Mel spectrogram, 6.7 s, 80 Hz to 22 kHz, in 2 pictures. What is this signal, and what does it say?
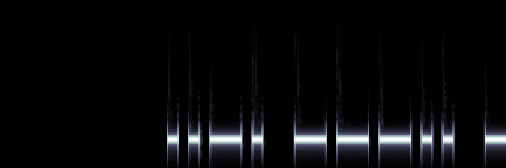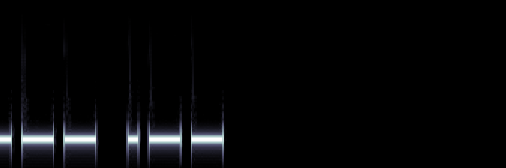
Morse code, heard as a keyed tone, about 17 wpm, 700 Hz. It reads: F8OW
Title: DXCC-100 Call Signs - 4 Characters - Repeated 3x - 17wpm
